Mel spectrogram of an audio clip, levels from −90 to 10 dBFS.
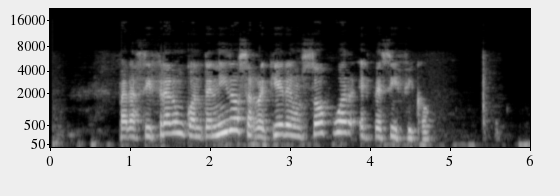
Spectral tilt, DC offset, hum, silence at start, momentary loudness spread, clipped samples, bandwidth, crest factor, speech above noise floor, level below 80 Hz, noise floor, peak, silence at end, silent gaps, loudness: -3 dB/octave; under 0.1%; none; 0.05 s; 18 LU; under 0.1%; 9.2 kHz; 14 dB; 34 dB; -46 dBFS; -48 dBFS; -2 dBFS; 0.05 s; none; -14 LUFS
